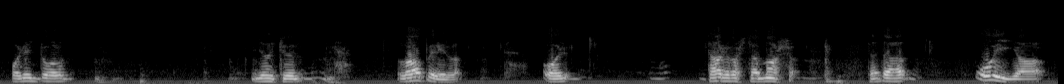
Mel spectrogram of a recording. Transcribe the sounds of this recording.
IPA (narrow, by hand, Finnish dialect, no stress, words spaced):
olin tuol nyty lɑpil olʲ tɑrkɑstɑmɑs tætæ ojːɑː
